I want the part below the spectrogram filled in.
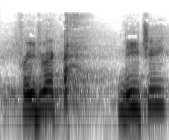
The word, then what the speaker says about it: Friedrich Nietzsche: How would you guys pronounce this name, Friedrich Nietzsche? – Friedrich Nietzsche. – Thank you.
